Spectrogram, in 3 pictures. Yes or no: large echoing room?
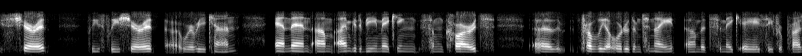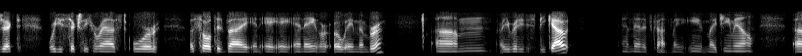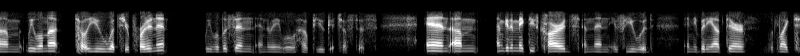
no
